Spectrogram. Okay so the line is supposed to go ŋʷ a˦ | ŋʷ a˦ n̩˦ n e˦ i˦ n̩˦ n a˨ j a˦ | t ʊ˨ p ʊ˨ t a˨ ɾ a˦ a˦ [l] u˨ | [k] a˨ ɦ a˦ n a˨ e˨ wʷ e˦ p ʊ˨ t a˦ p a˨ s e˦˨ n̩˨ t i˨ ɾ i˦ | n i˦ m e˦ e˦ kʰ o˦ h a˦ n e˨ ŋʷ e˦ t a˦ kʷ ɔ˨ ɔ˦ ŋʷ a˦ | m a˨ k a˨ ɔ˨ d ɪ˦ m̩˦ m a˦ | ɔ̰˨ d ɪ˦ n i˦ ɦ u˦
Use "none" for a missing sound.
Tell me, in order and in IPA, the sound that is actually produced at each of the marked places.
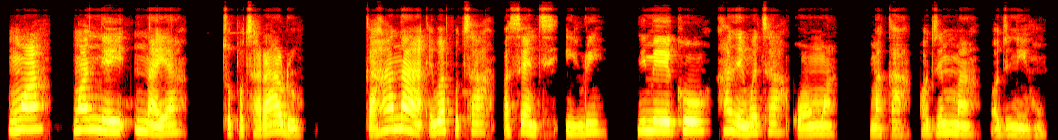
ɾ, k

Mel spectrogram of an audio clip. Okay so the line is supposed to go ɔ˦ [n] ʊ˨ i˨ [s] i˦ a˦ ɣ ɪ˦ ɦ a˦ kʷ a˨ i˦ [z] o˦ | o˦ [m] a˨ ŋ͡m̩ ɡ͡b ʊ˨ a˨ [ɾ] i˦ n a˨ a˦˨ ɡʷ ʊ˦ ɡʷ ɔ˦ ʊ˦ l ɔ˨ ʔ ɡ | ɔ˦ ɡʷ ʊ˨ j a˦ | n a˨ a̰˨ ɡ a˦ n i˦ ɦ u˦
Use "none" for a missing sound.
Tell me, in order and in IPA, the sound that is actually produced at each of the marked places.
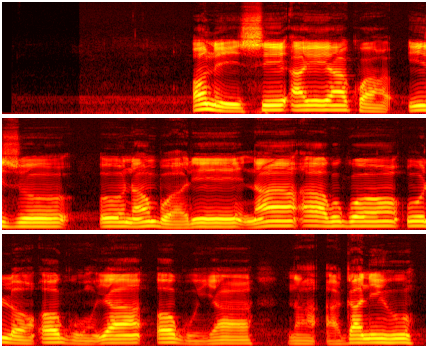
n, s, z, n, ɾ

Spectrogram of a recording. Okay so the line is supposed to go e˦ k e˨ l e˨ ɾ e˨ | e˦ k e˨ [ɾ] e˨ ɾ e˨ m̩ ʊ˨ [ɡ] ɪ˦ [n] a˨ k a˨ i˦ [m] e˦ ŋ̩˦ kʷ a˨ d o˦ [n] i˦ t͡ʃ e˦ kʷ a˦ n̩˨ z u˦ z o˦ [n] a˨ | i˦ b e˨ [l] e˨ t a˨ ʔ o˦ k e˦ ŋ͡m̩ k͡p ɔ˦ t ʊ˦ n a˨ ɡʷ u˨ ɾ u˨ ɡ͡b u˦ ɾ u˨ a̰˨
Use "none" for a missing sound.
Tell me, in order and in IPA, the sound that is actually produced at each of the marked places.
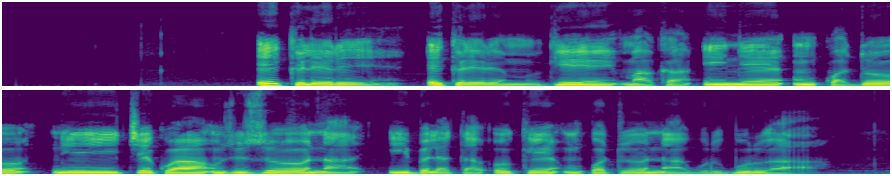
l, ɡ, m, ɲ, n, n, l

